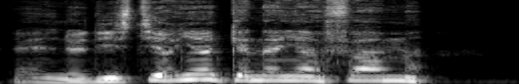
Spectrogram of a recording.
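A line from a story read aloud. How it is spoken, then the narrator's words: Furious exclamation. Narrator (French): s'écria Don Quichotte enflammé de colère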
